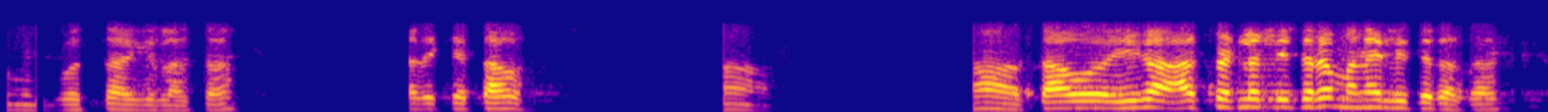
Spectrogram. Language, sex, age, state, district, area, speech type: Kannada, male, 60+, Karnataka, Chamarajanagar, rural, conversation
